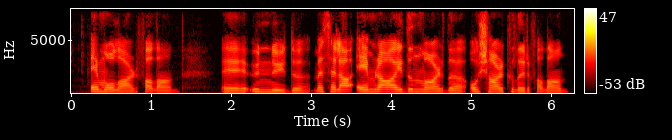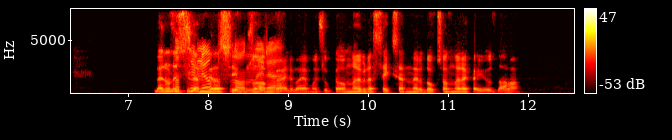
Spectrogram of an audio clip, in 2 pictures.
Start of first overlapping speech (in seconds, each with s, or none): 7.6 s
